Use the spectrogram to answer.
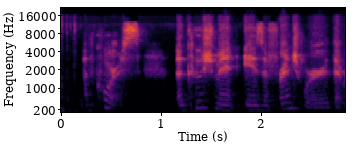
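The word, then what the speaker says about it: accouchement: Of course, aushmitt is a French word that refers to child birth or the act of giving birth.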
